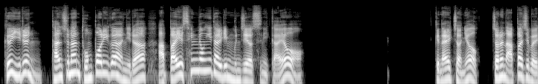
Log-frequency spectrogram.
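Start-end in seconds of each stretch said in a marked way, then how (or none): none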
